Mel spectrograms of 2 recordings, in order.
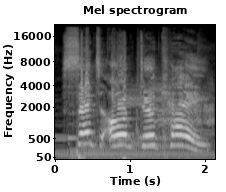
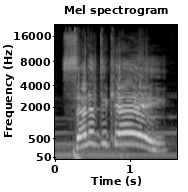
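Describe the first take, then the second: First: The name is said slowly and deliberately. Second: The name is said at normal speed.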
